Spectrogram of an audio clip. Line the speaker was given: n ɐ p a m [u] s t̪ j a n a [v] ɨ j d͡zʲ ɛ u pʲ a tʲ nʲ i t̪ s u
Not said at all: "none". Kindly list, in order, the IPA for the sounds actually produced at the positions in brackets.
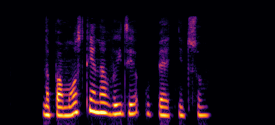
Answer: ɔ, v

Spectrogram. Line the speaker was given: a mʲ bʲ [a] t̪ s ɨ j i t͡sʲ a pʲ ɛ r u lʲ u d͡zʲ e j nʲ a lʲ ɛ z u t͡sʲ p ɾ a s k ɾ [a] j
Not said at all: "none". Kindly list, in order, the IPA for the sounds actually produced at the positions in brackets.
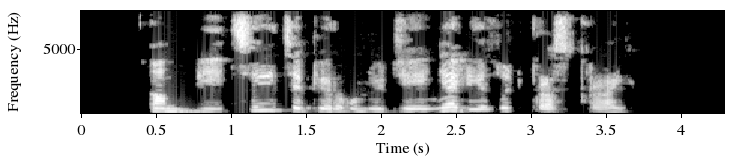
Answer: i, a

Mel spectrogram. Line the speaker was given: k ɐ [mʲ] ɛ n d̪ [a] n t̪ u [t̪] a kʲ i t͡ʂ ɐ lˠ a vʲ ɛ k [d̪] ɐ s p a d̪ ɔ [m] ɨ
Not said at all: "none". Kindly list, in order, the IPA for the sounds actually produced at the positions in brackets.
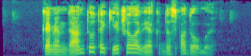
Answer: mʲ, a, t̪, d̪, b

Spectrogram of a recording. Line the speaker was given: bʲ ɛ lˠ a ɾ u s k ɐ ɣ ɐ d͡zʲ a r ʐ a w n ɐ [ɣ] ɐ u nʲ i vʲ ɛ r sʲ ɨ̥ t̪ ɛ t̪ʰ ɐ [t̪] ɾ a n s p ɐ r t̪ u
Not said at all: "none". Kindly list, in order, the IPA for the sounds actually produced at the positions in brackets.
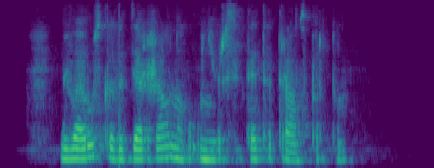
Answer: ɣ, t̪

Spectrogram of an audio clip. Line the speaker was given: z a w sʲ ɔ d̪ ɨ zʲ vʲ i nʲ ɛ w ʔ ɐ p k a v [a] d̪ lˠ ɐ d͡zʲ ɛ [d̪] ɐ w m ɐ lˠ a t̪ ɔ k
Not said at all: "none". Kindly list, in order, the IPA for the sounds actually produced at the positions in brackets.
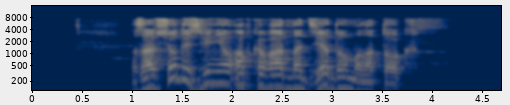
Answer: a, d̪

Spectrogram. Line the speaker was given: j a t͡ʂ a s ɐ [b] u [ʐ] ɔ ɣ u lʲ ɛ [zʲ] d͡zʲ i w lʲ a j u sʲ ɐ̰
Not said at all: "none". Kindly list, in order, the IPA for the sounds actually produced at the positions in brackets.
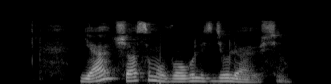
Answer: m, v, zʲ

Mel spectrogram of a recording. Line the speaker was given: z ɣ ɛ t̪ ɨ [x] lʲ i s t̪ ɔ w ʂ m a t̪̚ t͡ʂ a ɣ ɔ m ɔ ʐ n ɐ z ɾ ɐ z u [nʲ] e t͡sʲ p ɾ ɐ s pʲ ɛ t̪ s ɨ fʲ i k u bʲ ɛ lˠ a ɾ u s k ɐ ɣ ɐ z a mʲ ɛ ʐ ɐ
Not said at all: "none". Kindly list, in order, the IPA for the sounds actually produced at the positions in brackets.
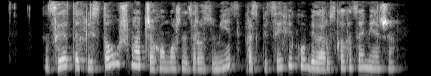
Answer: x, mʲ

